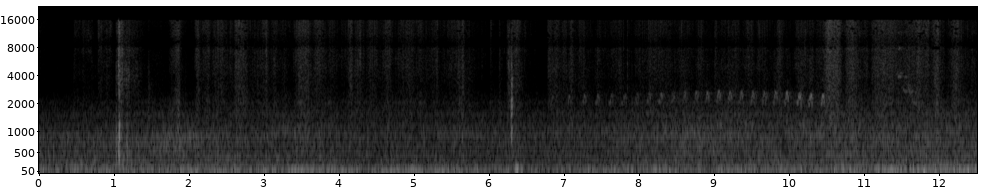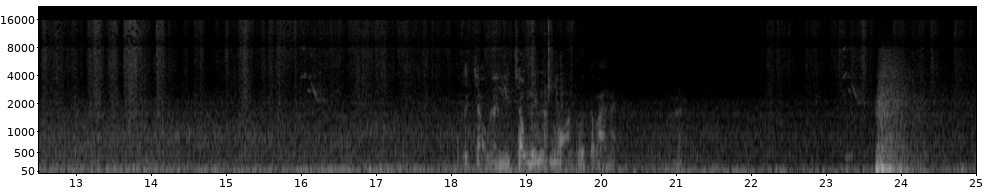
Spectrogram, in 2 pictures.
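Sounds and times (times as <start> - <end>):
plastic bag and soil rustling: 0.0 - 20.0, 22.1 - 25.0
small bird trilling: 6.9 - 11.8
steady low rumble: 19.8 - 25.0.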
